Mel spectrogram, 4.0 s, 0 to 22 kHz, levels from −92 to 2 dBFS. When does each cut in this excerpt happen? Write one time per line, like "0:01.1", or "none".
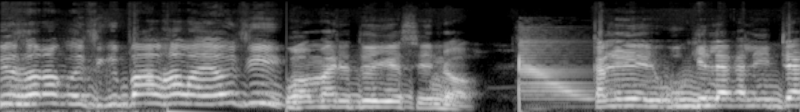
0:01.4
